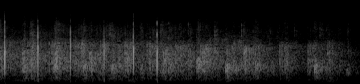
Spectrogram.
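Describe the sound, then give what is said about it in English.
A church audience claps steadily for a few seconds, a dense patter of overlapping hand claps with a few sharper individual claps standing out, gradually thinning and fading toward the end. “and we'll give him a little round of applause.”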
